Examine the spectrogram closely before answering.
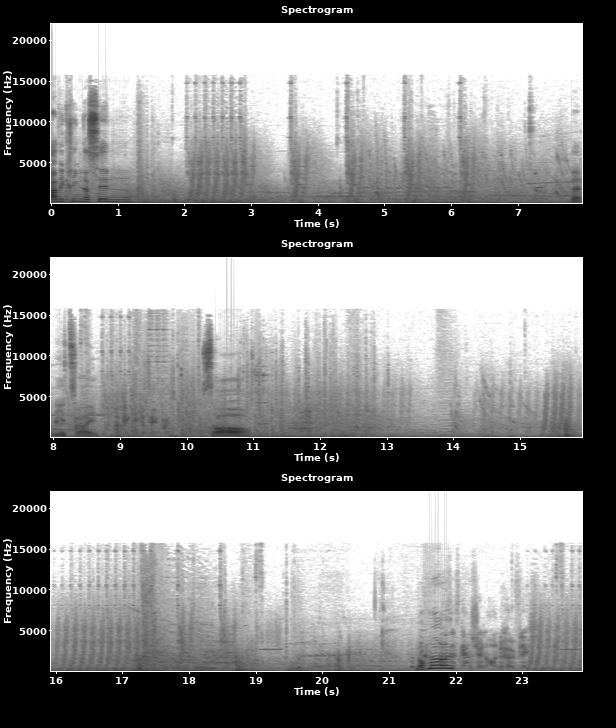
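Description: Laser cannons fire in quick bursts.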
